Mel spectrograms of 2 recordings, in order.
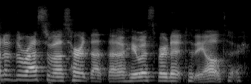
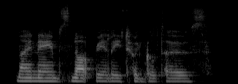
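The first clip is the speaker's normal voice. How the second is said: very soft, hushed, secret-sounding half-whisper; 3 semitones lower, 15 dB quieter than usual. A character telling a secret to the Altar of Secrets, half-whispering. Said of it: "I whisper".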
